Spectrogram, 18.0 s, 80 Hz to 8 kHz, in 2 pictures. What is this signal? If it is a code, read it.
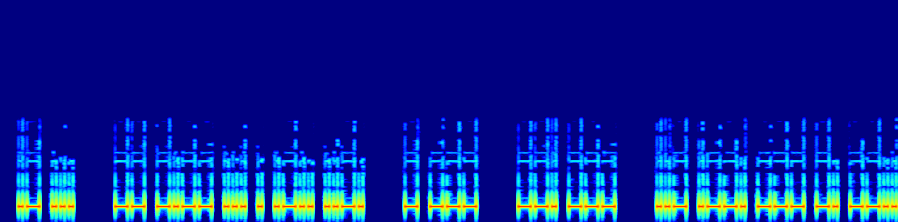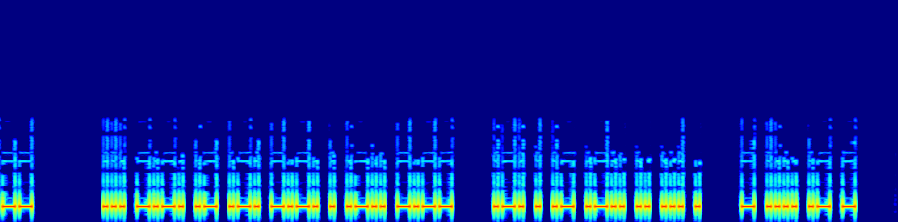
Morse code, heard as a keyed tone, about 28 wpm, 650 Hz. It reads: AS MYSELF TO GO UPON, SCARCELY REALISE THAT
